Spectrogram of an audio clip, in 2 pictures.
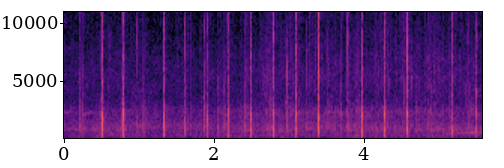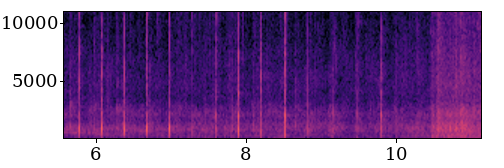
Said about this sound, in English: Let's stand on up and give God a rousing round of applause.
